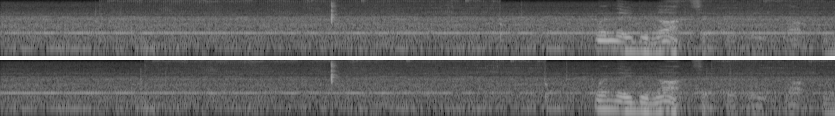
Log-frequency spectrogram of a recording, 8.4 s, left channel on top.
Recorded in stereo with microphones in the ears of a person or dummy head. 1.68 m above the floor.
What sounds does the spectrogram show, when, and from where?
3.3 s a finger snap: 5° right (ahead or behind), 0.5 m
5.9 s a man speaking: 75° left (ahead or behind), 0.6 m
